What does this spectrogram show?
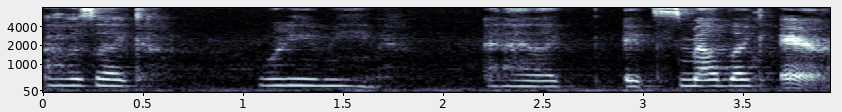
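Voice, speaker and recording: A woman speaks with audible room echo. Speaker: vlogger. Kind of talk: casual vlog update. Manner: chatty, many fillers.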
